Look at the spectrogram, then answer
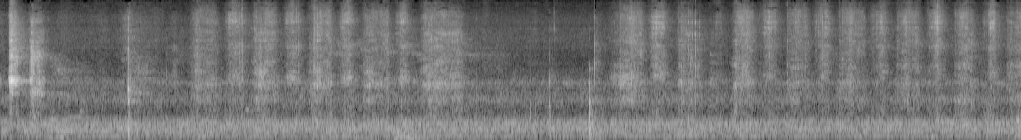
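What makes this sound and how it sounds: A small metal blade scrapes the surface of a thin, solid grey slate piece, held up at an angle by one hand on top of a pile of slate, raising dust. Steady, rhythmic strokes give a dry, bright rasping sound, with a few sharp clicks standing out near the start and middle.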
